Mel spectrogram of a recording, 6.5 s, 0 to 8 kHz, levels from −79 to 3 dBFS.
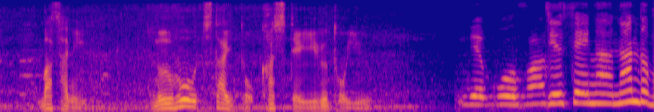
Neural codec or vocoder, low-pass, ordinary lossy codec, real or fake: codec, 16 kHz, 4 kbps, X-Codec, HuBERT features, trained on balanced general audio; 7.2 kHz; none; fake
